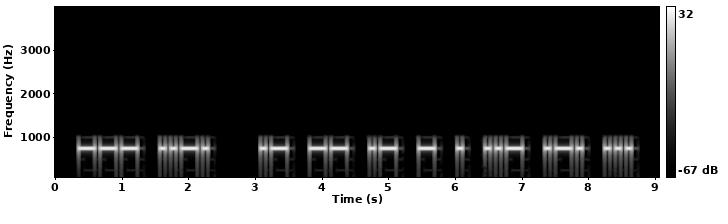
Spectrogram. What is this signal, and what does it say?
Morse code, heard as a keyed tone, about 15 wpm, spaced as for 13 wpm, 750 Hz. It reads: OF AMATEURS
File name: Morse / 13WPM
